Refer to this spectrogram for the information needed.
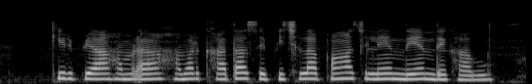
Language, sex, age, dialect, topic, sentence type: Maithili, female, 41-45, Bajjika, banking, statement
